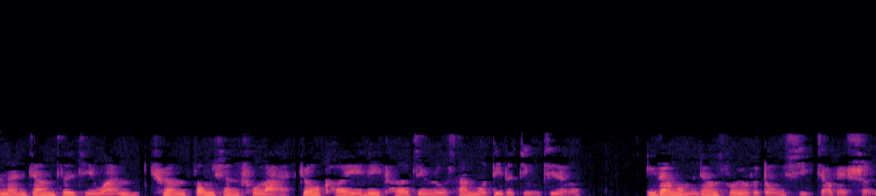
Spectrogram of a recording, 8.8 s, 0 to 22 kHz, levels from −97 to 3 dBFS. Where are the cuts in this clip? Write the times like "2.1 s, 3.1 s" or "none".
2.9 s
